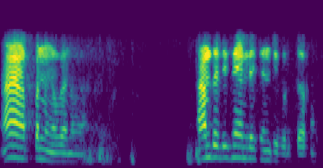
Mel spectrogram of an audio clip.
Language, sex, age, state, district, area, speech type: Tamil, male, 18-30, Tamil Nadu, Mayiladuthurai, urban, conversation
